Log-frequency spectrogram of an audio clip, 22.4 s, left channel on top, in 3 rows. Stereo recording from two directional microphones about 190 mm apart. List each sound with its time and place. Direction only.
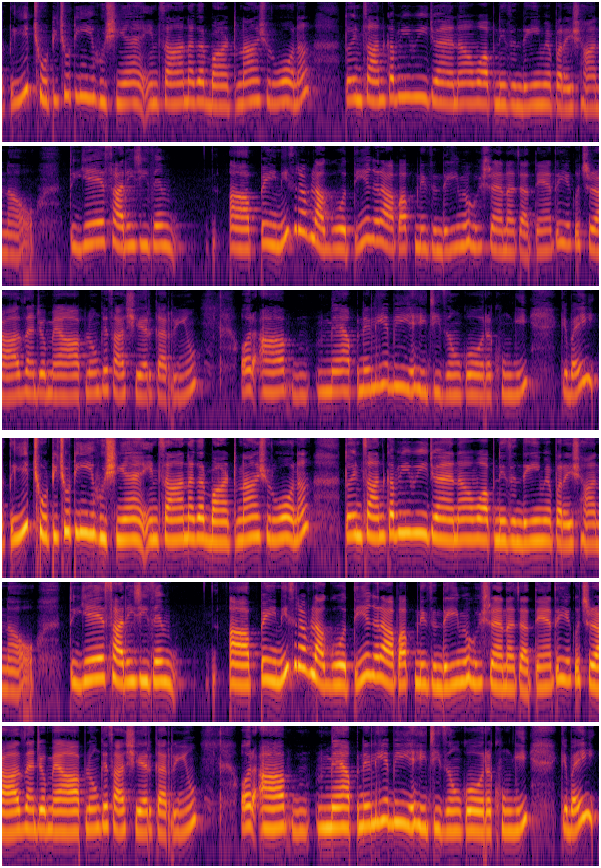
0.1 s speech: 35° right (ahead or behind)
10.7 s speech: 30° right (ahead or behind)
